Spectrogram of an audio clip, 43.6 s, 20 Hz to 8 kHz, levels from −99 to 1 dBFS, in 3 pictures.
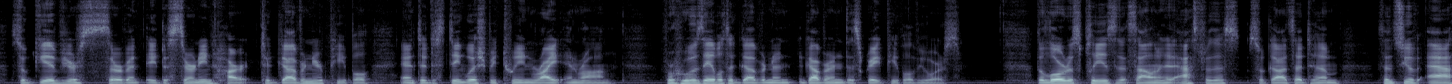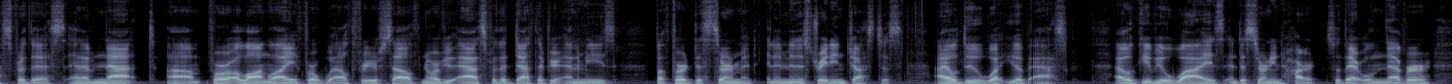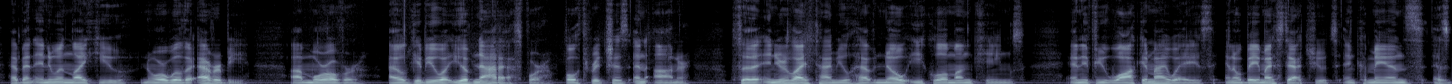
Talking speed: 210 wpm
